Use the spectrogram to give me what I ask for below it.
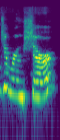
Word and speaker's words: Jerusha: So if you're joining me for the very first time, I'm Jerusha. That's how you pronounce it.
